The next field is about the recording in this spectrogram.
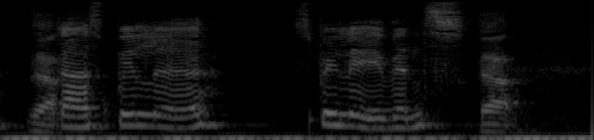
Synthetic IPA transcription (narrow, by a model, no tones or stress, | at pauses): d̥ɑ̈sb̥e̝l | sb̥e̝ləeʋen̰d̥s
